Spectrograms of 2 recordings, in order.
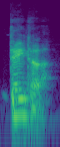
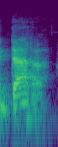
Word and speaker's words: Data: at this data what my name it is pronounced data oh you called me data what's the difference one is my name the other is not what did you think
